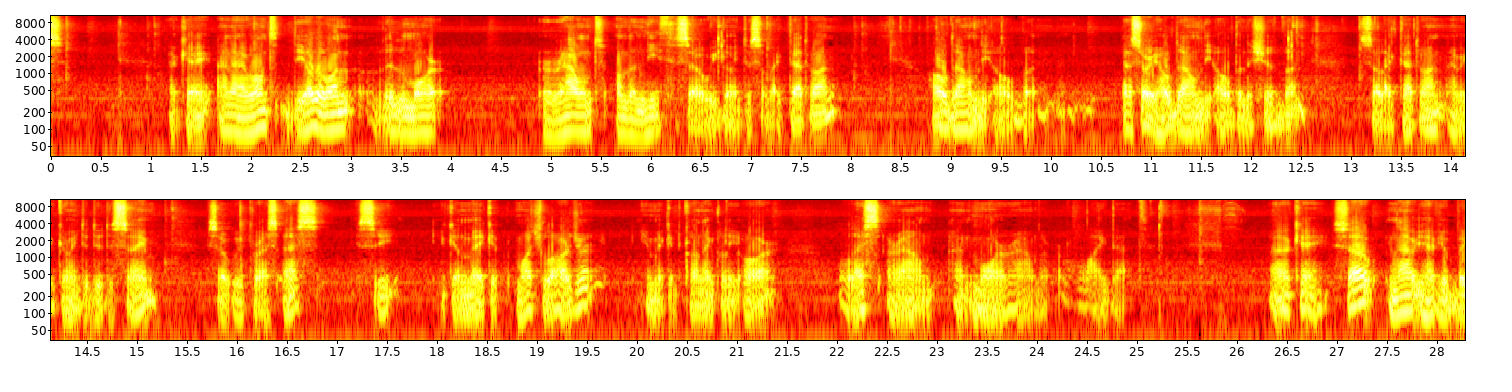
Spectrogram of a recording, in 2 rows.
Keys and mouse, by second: 0.3 middle click, 3.4 middle click, 4.5-6.8 middle drag, 7.4 middle click, 12.5-13.9 drag, 16.2 s, 25.7 middle click, 26.5 middle click.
